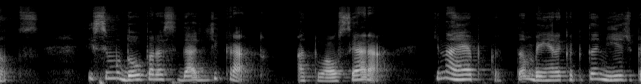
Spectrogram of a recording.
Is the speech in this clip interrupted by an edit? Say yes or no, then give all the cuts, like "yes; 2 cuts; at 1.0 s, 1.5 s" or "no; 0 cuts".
no; 0 cuts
